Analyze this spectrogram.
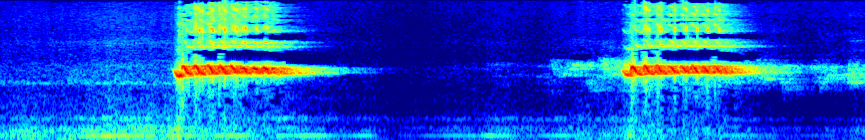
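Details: Black-capped lory, lively and challenging rivals: two long, loud, level whistles with bright overtones about two seconds apart, over a faint low hum in the background.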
